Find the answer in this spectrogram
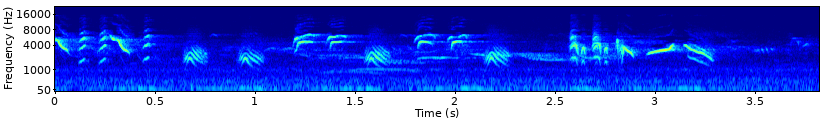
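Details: Mimicking Icterine warbler at Fysingen near Stockholm, Sweden: a lively sequence of separate chirps, short squeaky notes and buzzy phrases, each a fraction of a second apart, ending in a rising slurred flourish.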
